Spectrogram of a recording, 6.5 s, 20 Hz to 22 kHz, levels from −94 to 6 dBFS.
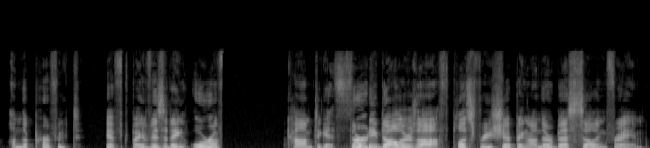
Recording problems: audio cutting out; at 1 s and at 2 s for 0.5 s

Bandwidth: 14.5 kHz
